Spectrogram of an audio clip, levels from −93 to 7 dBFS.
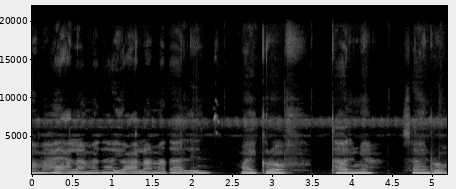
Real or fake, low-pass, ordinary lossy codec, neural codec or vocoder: real; 19.8 kHz; none; none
